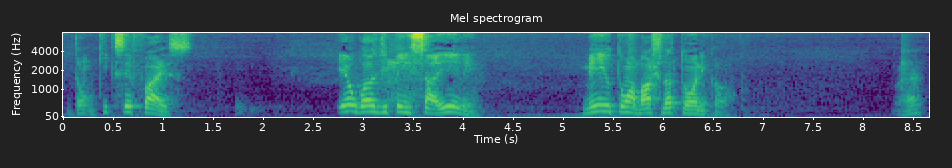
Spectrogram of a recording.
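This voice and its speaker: A hoarse man teaching musical intervals, singing note names to demonstrate them and checking in often with short questions. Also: on the high side, very animated, a little slow, pauses often, mellow. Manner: sings interval notes to show them. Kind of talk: sung and spoken music lesson.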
